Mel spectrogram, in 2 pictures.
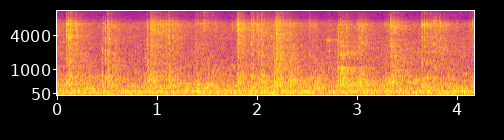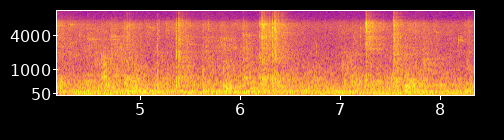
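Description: Plastic chess pieces knocked down on a roll-up board and a chess clock being pressed in a fast blitz game: a string of sharp taps and clacks, about two a second. Underneath is the steady hum and murmur of a large playing hall.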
